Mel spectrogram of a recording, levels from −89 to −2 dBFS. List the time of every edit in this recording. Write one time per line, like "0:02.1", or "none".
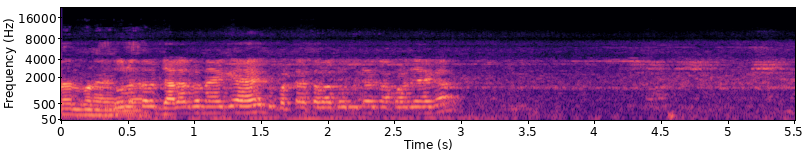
0:03.9

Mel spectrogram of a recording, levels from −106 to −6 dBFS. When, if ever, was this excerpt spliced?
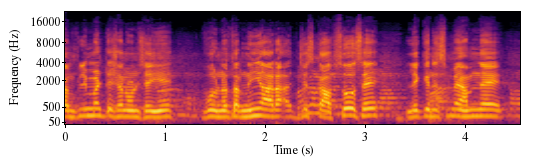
none

